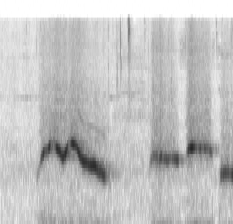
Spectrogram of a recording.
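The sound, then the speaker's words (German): Someone whistles a western film theme melody: a long, gliding, wavering phrase, a brief pause, then a few shorter held notes, clear and fairly loud with no talking. “Ich denke gerade an ähm, eine Handvoll Dollar oder eine Handvoll Dollar mehr mit Clint Eastwood, wo dieses Pfeifen kommt.”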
